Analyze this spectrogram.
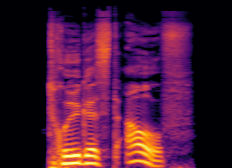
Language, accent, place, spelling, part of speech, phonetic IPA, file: German, Germany, Berlin, trügest auf, verb, [ˌtʁyːɡəst ˈaʊ̯f], De-trügest auf.ogg
- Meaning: second-person singular subjunctive II of auftragen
